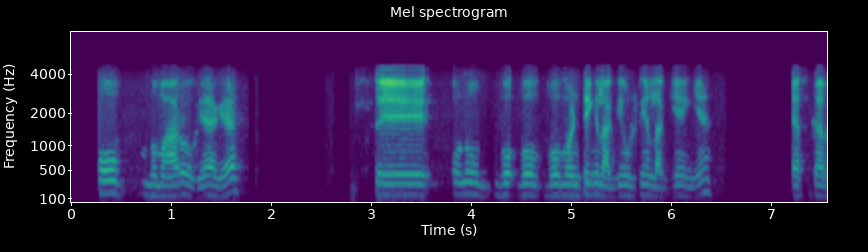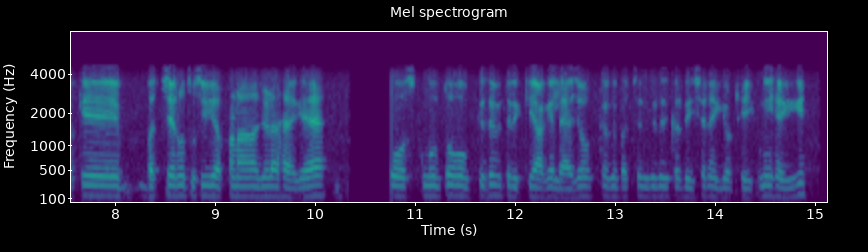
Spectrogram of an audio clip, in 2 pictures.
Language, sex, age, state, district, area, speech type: Punjabi, male, 45-60, Punjab, Mohali, urban, conversation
